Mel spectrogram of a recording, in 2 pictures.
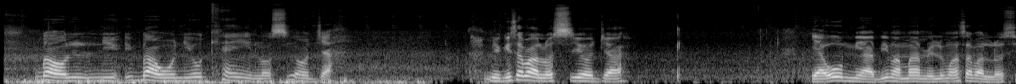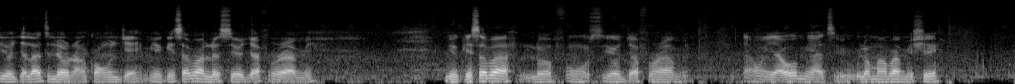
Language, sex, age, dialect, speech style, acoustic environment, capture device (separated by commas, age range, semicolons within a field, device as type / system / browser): Yoruba, male, 25-34, Nigeria - Ijebu, happy; focused, nature; appliances, mobile / Linux / Chrome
